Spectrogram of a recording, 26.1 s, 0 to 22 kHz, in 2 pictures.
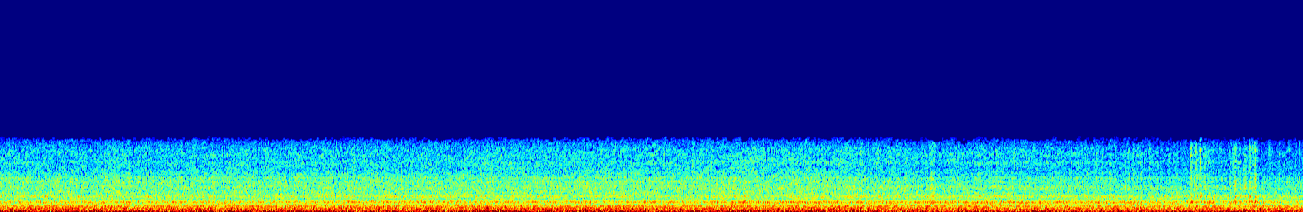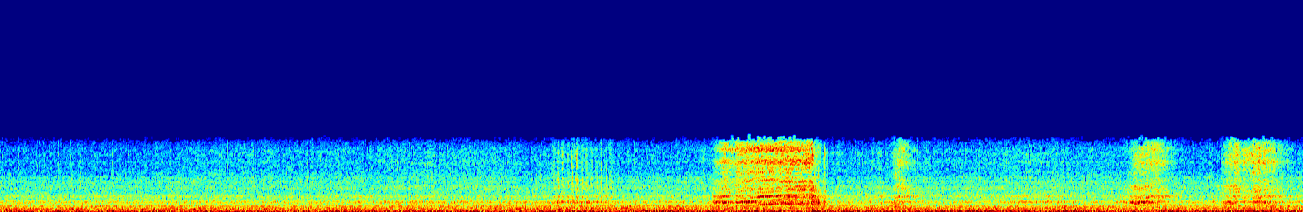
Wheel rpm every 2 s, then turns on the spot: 0, 0, 0, 10, 20, 20, 10, 0, 20, 10, 60, 10, 20.
6-12 16-18 22-24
